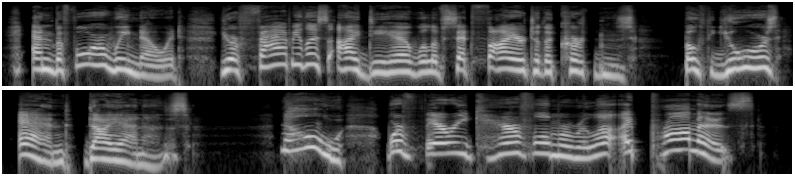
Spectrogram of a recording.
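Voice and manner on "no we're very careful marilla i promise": eager, earnest, pitched-up cry. Answering a warning from the woman who raises her, crying out earnestly. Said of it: "cried Anne earnestly".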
